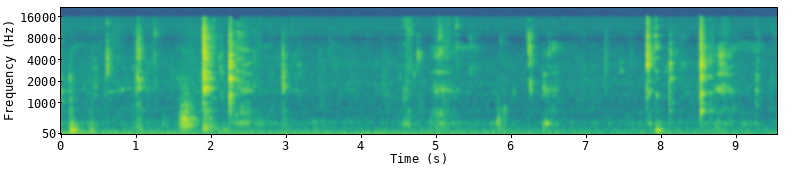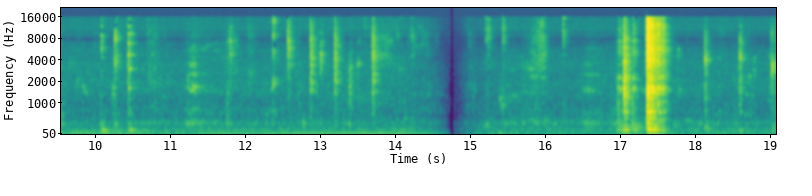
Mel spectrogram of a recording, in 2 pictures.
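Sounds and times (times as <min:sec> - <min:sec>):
clicks and taps of eating: 0:07.2 - 0:08.7, 0:10.0 - 0:10.8, 0:11.8 - 0:13.9, 0:18.0 - 0:19.0.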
